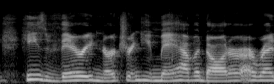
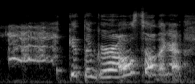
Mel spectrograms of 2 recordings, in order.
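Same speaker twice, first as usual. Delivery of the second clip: excited squeal. Real, not acted. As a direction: leap up in pitch, thrilled and urgent. Excited about ships arriving.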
